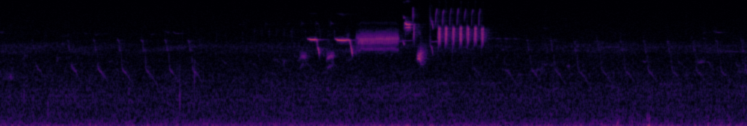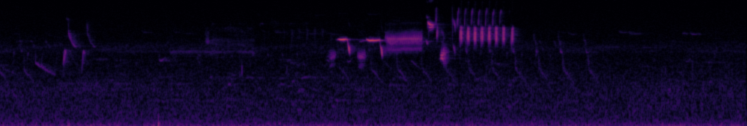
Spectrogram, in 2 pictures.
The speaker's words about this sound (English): So here's a nice loud song sparrow.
